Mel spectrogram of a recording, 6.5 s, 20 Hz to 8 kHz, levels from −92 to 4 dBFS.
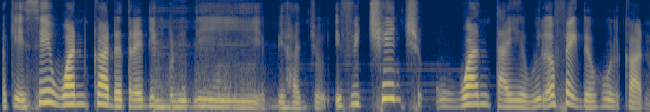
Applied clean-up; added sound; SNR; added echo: neural separator model SepFormer DNS4.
